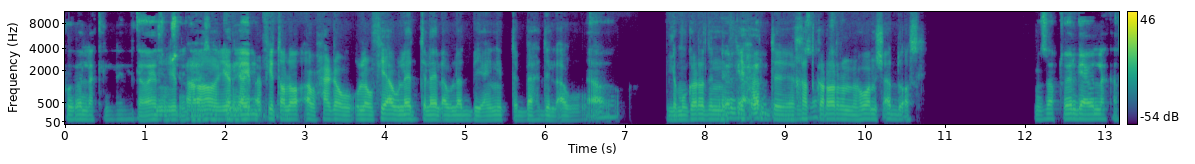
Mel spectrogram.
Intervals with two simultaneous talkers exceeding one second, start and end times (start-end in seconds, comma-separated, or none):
1.1-2.5, 8.1-9.6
